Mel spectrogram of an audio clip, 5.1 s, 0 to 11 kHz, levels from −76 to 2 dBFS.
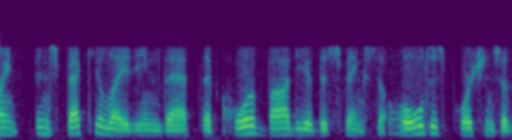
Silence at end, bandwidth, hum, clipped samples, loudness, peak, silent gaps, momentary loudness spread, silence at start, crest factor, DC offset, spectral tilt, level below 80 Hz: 0 s; 3.8 kHz; none; under 0.1%; -23 LUFS; -6 dBFS; none; 10 LU; 0 s; 18 dB; under 0.1%; -9 dB/octave; -74 dBFS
